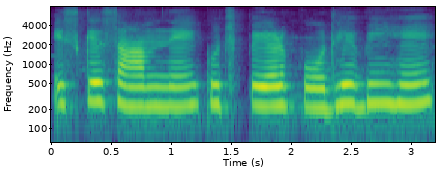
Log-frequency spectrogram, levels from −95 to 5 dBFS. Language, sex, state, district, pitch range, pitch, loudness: Hindi, female, Madhya Pradesh, Bhopal, 225-245 Hz, 235 Hz, -14 LUFS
